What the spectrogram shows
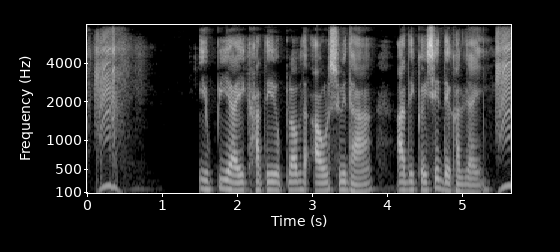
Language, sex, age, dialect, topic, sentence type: Bhojpuri, male, 18-24, Southern / Standard, banking, question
